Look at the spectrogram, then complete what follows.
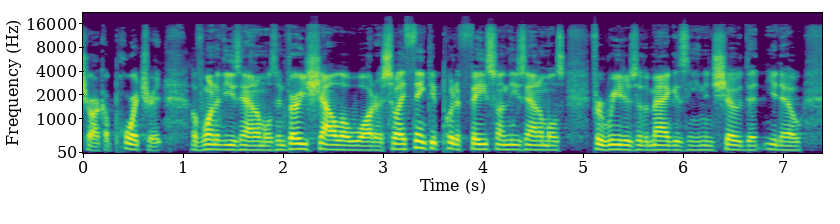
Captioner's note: none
